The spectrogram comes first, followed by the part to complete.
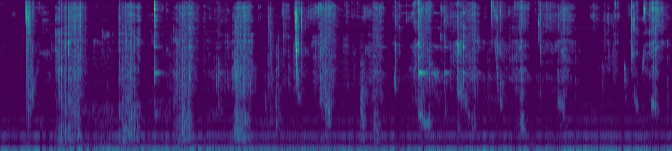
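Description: Close-up crunching and chewing of milk-soaked chocolate cornflakes: a quick, irregular run of crisp crunches.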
